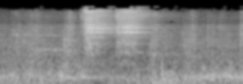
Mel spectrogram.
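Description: Passenger train coaches running over the track with a steady rumble of wheels on rail. A brief high-pitched wheel squeal comes about a second in, the flanges grinding as the train rounds a curve.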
